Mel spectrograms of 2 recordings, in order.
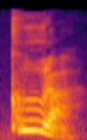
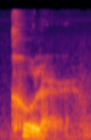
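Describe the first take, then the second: First: It is said with Japanese sounds, as ku-ra. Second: It is said with English sounds, ending in -er. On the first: An air conditioning unit. "it's pronounced as kura" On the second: A box for chilling drinks. "That's how English speakers understand coolers"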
